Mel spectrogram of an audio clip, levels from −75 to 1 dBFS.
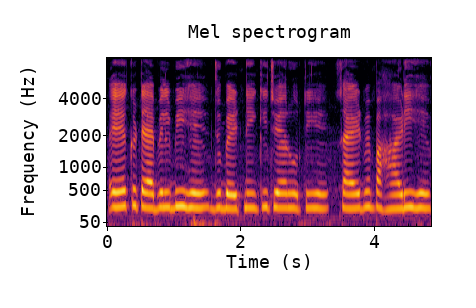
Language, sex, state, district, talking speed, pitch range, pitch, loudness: Hindi, female, Bihar, Jamui, 170 wpm, 220-235 Hz, 225 Hz, -14 LUFS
